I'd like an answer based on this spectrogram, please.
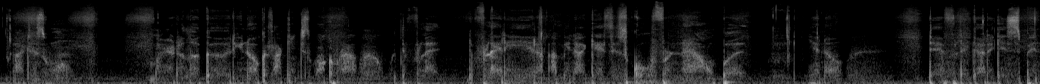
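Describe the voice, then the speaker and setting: Whispering at a fairly quick pace, a man speaks with long, frequent pauses over noticeable background noise. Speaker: ASMR creator. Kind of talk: ASMR whisper video. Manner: whispered.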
